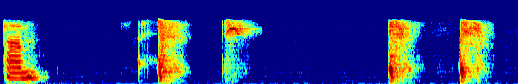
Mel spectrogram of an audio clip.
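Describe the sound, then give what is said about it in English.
A string of about four or five sharp, explosive sneezes, separated by brief silent pauses, with a short breathy vocal sound at the start. “I even woke up my cat with those sneezes.”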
